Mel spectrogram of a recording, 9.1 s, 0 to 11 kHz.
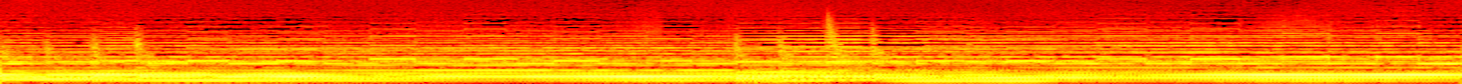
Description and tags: Ambient Loops IV LOOPB
Loop made with the EHX 22500 Looper and a Waldorf Blofeld.
Loop, Dark, Synthesizer, Synth, Ambient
